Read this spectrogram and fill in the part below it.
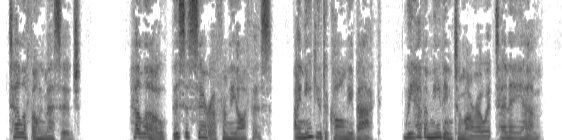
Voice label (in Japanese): トーク スロー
